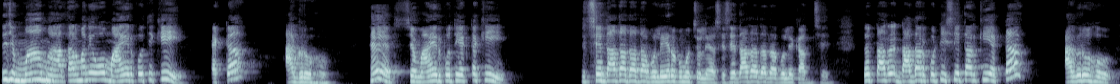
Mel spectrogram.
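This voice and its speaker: In a recorded online grammar class, a man speaks with a high-pitched, animated voice at a measured pace, leaving long pauses. He chats casually, goes over examples repeatedly, checks on his students frequently, and cracks jokes during the lesson.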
